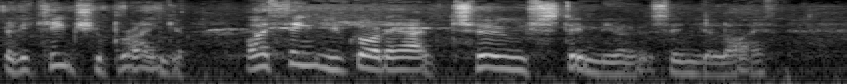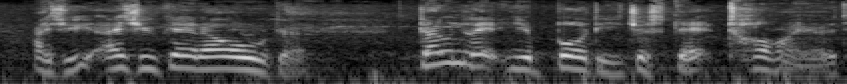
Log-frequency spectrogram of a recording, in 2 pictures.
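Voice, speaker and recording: A man with a high pitch and ordinary pitch variation talks at a moderate pace while noticeable background noise carries on around him. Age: 80s+. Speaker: local resident. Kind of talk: casual chat.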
